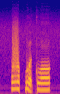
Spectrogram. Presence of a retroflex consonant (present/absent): absent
